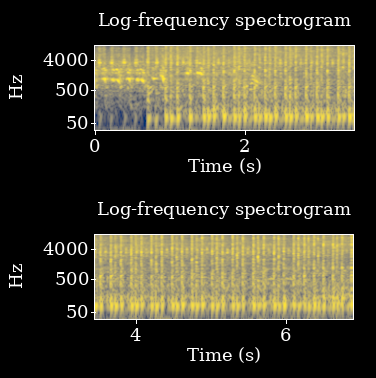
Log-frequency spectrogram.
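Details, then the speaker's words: Charity-build V-twin motorcycle started before dyno: catches within a second, settles into a steady loping idle with even beat, no knocks; idles properly now, unlike last time; normal idle. "It's actually idling. Yeah. That's crazy. It didn't do that last time."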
